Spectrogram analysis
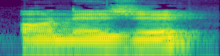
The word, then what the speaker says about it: enneigé: Enivré, enneigé, ennui. So we're still pronouncing the N in these cases, but the vowel that precedes it is nasalized.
